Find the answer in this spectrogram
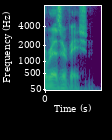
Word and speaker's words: reservation: A reservation. And the stress is way at the end.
